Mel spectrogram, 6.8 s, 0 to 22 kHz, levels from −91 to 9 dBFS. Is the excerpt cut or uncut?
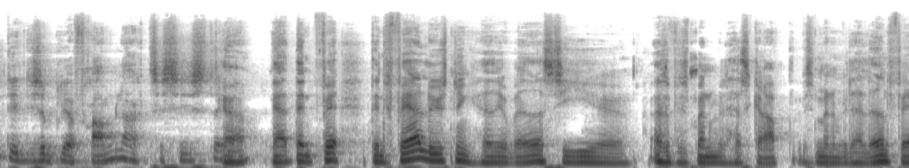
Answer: cut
